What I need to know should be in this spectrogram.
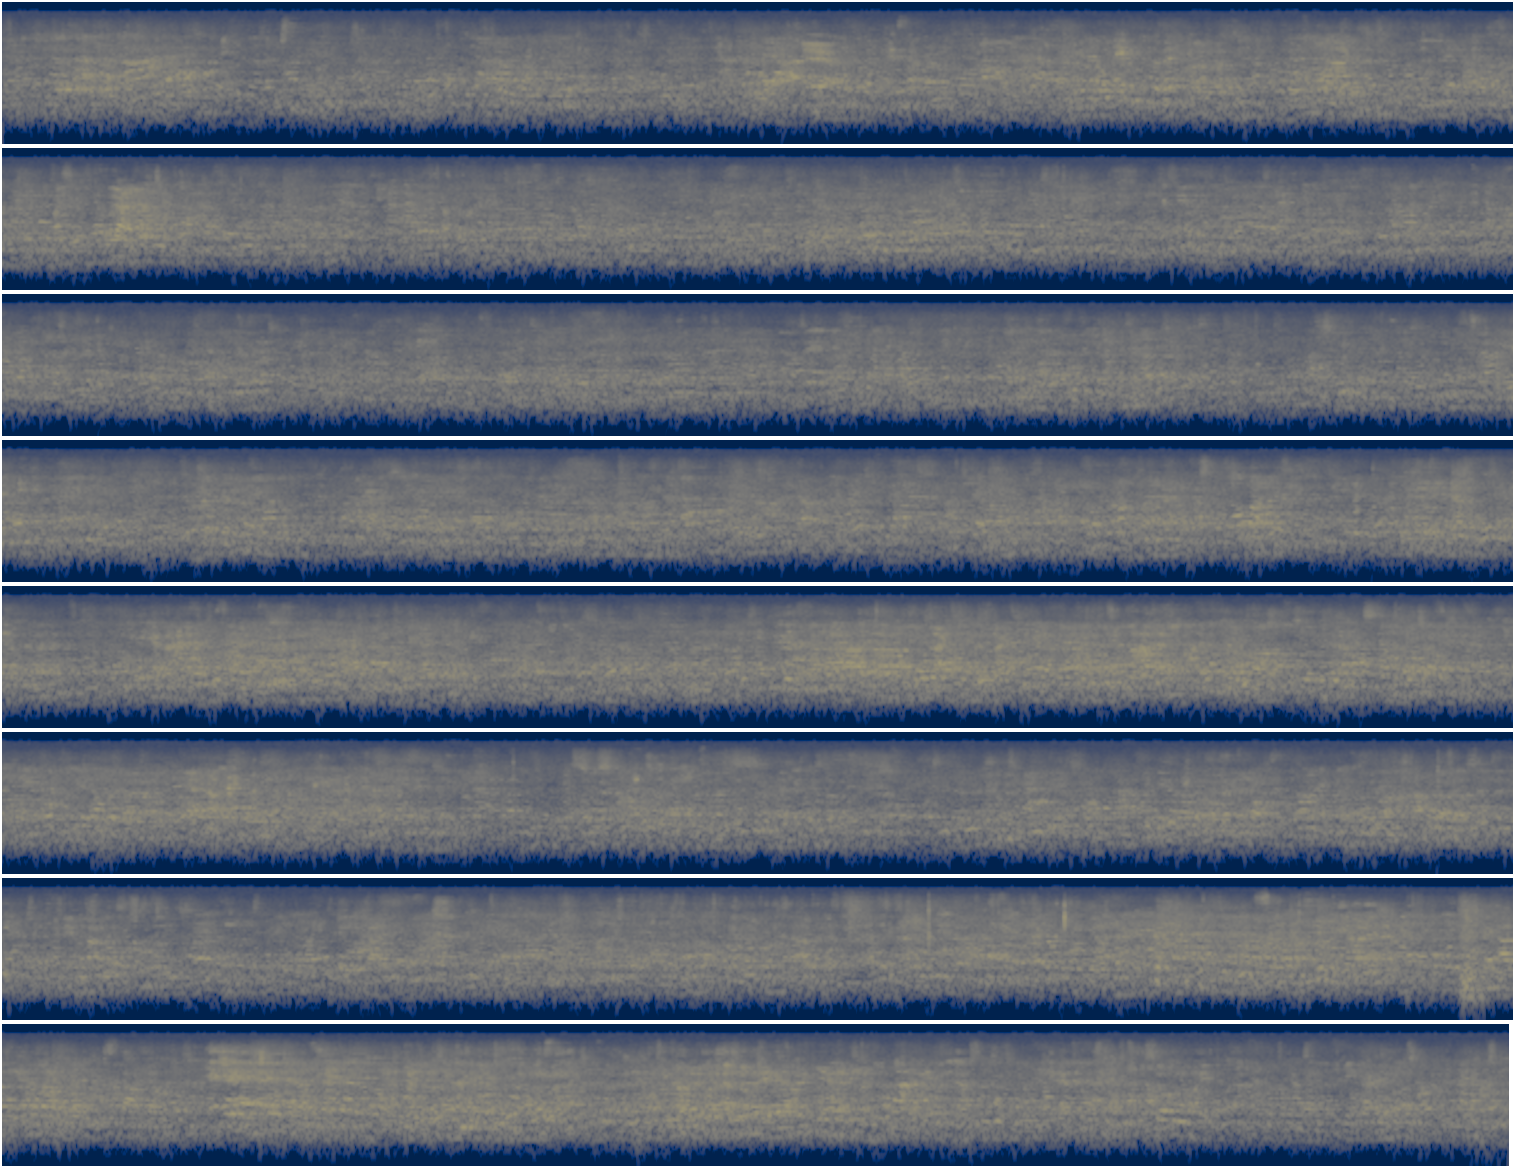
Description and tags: A group of people is talking in flemish, you can not hear exact words only distant chatter.
murmuring, distant, ambience, murmur, chatter, indistinct, crowd, people, voices, talking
